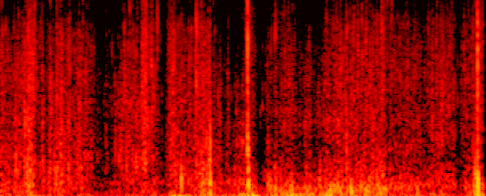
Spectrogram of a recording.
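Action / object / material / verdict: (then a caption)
scrape / plastic bubble wrap / plastic / none. A small folded bundle of clear, air-filled plastic bubble wrap is crinkled and scratched with long nails and fingertips close to the mic. The result is a quiet, continuous crackling and crinkling texture with brief sharp ticks and scratches scattered throughout.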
